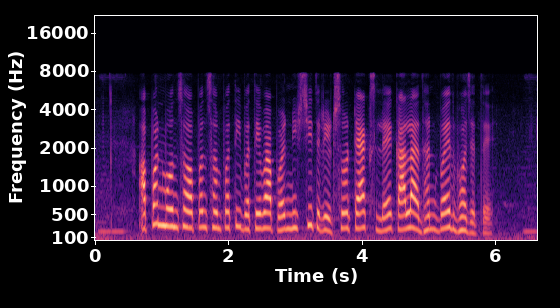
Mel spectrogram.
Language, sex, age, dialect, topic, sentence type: Maithili, female, 18-24, Bajjika, banking, statement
